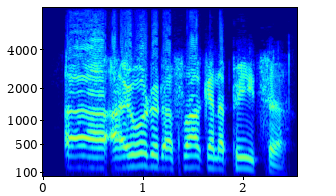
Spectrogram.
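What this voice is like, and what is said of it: Bad impression of Bruno. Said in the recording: “your bad Bruno impression ... Bruno is difficult ... If you do Dennis doing Dino Sana, you'll get close to Bruno.”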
